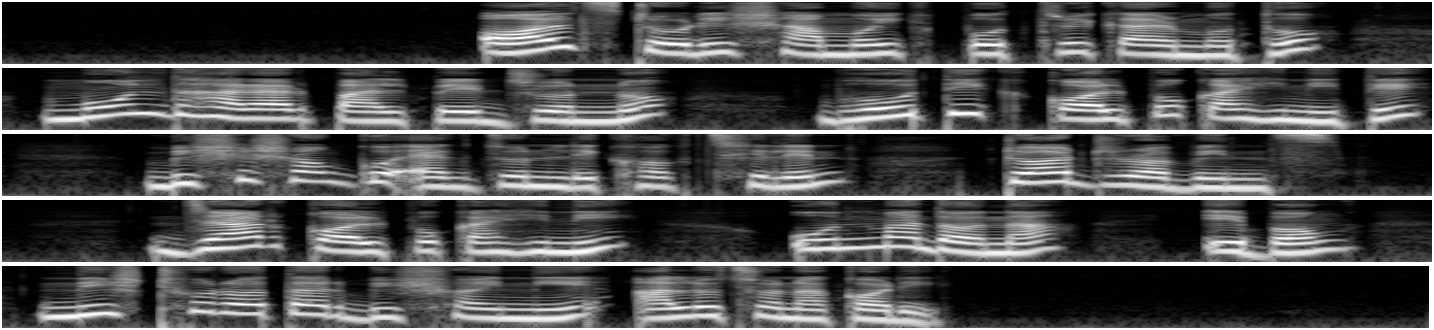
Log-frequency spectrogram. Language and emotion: Bengali, neutral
